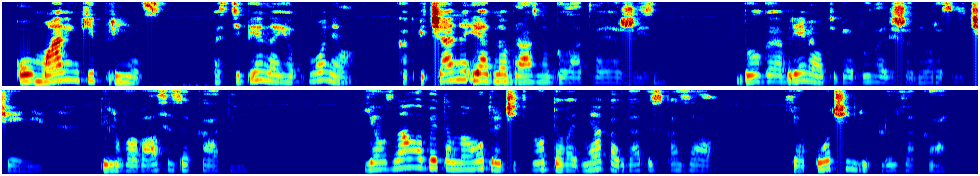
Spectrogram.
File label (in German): Russisch Vladikavkaz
